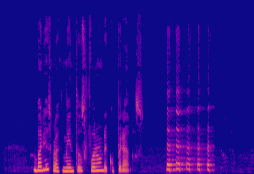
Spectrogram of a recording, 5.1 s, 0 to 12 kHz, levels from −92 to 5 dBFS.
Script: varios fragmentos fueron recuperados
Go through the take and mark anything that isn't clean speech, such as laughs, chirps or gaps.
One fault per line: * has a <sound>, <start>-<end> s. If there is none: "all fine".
* has a laugh, 3.3-4.3 s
